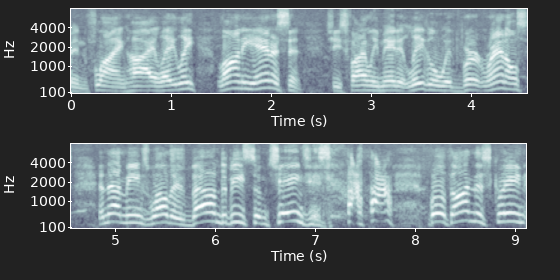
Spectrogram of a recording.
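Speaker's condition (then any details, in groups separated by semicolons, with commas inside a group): No condition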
